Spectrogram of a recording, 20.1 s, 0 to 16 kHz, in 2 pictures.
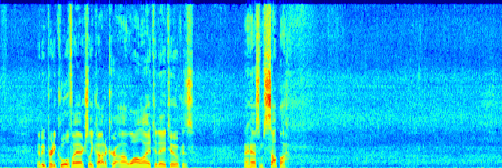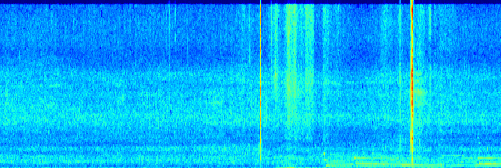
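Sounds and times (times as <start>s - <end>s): river water running over rocks: 0.0s - 20.0s
sharp click: 18.0s - 18.7s.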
